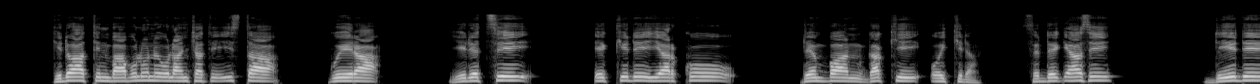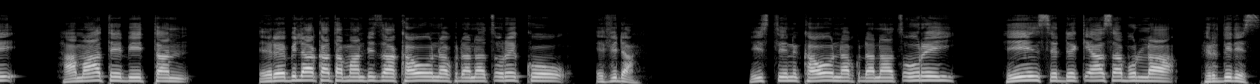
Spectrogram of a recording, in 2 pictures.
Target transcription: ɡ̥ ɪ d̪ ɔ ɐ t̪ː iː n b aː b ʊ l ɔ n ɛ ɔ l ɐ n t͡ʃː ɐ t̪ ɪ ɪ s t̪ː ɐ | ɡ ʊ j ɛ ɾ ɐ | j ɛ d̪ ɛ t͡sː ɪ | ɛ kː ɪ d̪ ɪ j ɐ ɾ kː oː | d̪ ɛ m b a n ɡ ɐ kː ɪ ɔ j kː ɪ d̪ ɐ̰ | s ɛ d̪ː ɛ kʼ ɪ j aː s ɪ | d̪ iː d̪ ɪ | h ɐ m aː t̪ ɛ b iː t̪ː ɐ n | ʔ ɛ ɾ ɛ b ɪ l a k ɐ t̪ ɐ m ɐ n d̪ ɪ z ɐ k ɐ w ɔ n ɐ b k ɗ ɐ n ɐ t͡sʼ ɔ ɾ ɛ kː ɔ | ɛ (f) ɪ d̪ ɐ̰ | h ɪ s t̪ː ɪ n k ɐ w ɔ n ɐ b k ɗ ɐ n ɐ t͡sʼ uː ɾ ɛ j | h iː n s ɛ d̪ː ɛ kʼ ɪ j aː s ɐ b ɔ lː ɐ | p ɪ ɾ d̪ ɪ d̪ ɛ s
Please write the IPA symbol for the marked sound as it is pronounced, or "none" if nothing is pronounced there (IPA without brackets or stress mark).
f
